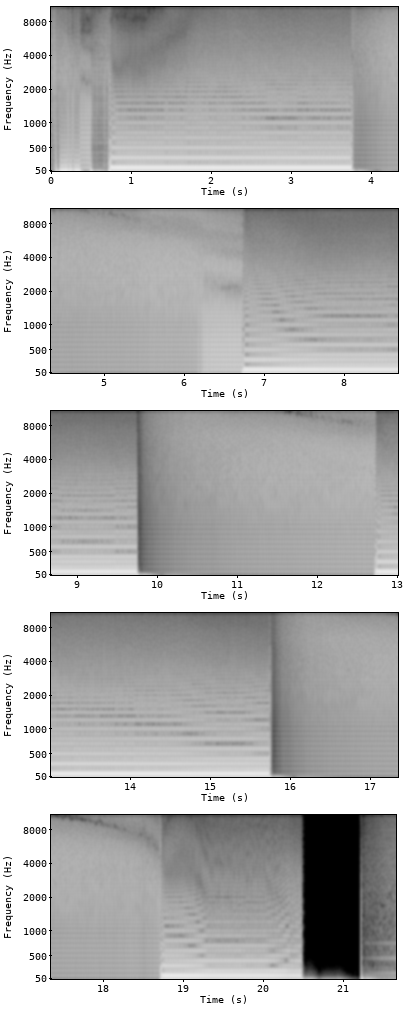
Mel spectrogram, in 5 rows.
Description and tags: EM magnetic valve01
electromagnetic scan of a magnetic valve opening and closing. sounds a lot like synthesized sound.
electromagnetc, electronic, pulse, scan, synthesizer, valve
